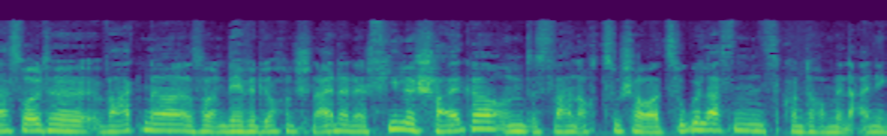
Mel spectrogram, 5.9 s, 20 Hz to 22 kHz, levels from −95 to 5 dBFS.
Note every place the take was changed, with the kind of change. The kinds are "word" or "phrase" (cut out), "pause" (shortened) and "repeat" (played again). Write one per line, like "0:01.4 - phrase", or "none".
0:01.7 - phrase
0:02.5 - phrase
